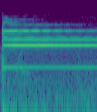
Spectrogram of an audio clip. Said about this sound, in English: F sharp bell ringing.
